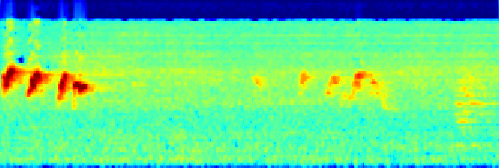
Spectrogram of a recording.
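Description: A caged songbird calling: four loud, quick chirps right at the start, then a softer, scattered run of chirps about two to three seconds in.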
